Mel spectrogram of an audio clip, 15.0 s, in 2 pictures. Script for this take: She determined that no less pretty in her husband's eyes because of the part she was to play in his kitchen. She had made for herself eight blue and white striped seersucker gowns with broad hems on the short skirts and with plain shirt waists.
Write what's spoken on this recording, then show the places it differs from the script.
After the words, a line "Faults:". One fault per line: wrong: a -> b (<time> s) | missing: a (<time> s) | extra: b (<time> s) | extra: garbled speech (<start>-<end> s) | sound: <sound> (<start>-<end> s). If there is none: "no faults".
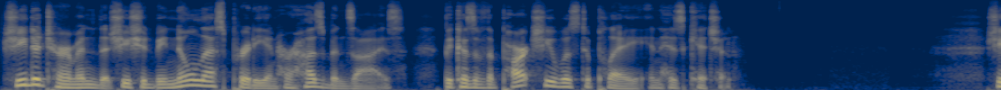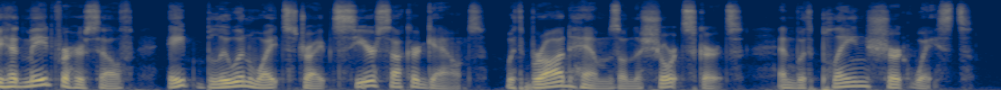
She determined that she should be no less pretty in her husband's eyes because of the part she was to play in his kitchen. She had made for herself eight blue and white striped seersucker gowns with broad hems on the short skirts and with plain shirt waists.
Faults:
extra: she should be (0.8 s)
